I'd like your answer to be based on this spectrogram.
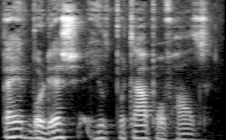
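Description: Gravelly, dark-toned male narrator. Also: fairly low pitch, unhurried. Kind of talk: literary audiobook reading.

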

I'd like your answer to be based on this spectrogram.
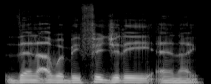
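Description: Deep gravelly older man from the Bronx. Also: level tone, moderate pace, darkish tone, no room sound, clean studio sound. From South Bronx, New York. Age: 80s. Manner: emphatic, repeats words, tags okay and all right. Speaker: guest, entrepreneur. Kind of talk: interview storytelling.

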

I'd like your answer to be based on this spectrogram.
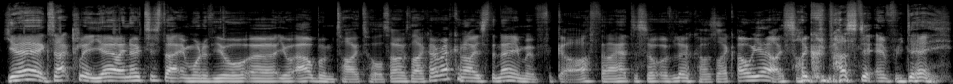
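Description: A man's voice: on the high side, fairly quick, hardly any pauses. A man hosting a podcast interview, asking questions in a friendly, enthusiastic way. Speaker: podcast host. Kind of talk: casual interview chat.

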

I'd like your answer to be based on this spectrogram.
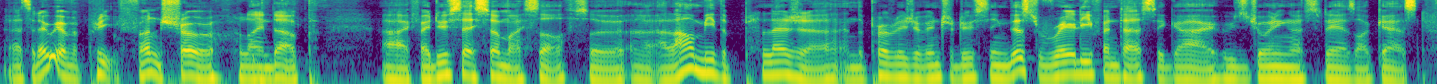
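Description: A man's voice: lowish voice, a little fast, hardly any pauses, dark tone, no room sound. A young man from southern Africa hosting a casual radio show. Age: young adult.

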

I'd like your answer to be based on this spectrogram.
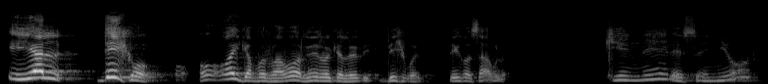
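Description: Pastor guy preaching, high voice, acts out voices, drifts off mic when he shouts. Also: unhurried. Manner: preaching with sudden shouted peaks and quiet asides. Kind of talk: sermon.

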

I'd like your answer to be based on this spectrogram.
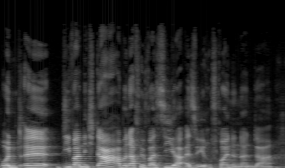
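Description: A woman's voice: a little high, animated, fairly quick, a bit bright. A woman in casual chat, retelling arguments with lots of fillers, slang and acted-out quotes. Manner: colloquial youth slang.

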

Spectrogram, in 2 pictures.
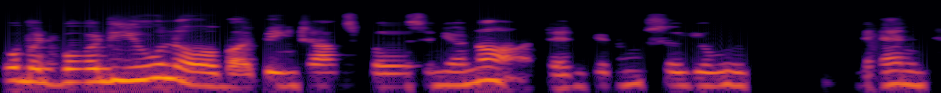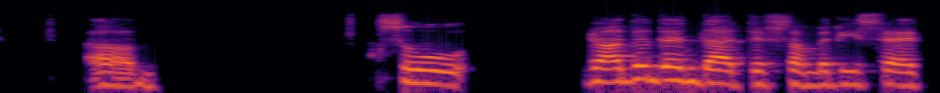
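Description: A woman guest reflecting in conversation, haltingly explaining her ideas through examples. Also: on the low side, a little mellow, no room sound, dull audio. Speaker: discussion guest.

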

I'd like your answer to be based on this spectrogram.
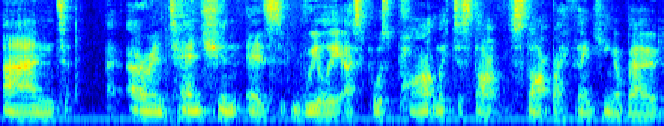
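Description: A man's voice: medium pitch, steady tone, measured pace, a little hiss or hum. A man hosting a psychology podcast in conversational style, chatty, with wry asides, in a recording room with guests.

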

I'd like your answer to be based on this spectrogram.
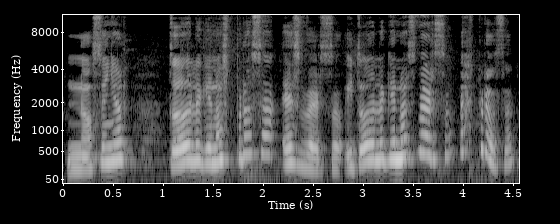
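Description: A patient, pedantic philosophy tutor, voiced by a woman, lays out each lesson step by step. The tone sits a little high and stays methodical. It is a dramatic reading. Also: big pitch swings, a little fast. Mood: explaining. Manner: methodical, explanatory. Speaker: reader playing a tutor.

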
